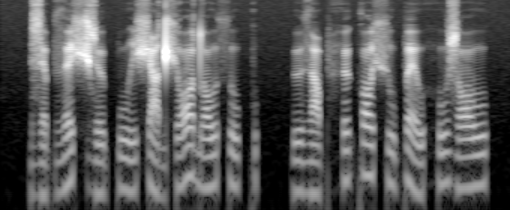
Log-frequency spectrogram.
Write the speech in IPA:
z ɛ˩ p ð ɛ˧˥˧ ʃ z ø˩ p u˨˩˦ i̯ ʃ ɑ˩ d ʃ ɔ˧˥˧ d ɔ˨˦ u̯ θ u˨˦ k | ʉ˩ ð ɑ˩ p h ø˦˥ k ɔ˦˥ ʃ u˨˩˦ p ɛ˨˩˦ u̯ h u˧˥˧ z ɔ˦˥ u̯

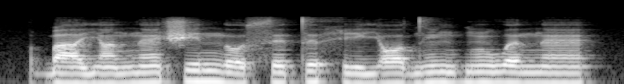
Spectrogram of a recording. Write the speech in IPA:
ɓ a˧ j ã˧ n ɛ̃˦ ʃ i˦ n o˨ s ɨ˧ t ɨ˦ h i˨ j ɔ˧ d ĩ˦ ɡ͡b ũ˦ w ə˦ n ɛ̃˦

